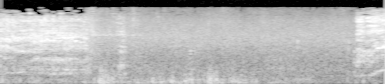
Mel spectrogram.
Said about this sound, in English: What is this? Pig squealing. Okay, great.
